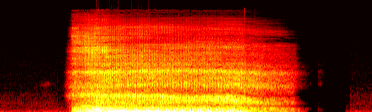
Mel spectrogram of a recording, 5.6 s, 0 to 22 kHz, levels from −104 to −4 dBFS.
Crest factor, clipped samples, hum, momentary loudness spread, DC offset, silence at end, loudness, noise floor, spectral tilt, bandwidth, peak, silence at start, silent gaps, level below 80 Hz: 10 dB; 0.3%; none; 17 LU; under 0.1%; 1.5 s; -13 LUFS; -89 dBFS; -6.5 dB/octave; 8.2 kHz; 0 dBFS; 1.1 s; none; -12 dBFS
